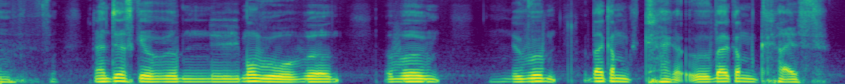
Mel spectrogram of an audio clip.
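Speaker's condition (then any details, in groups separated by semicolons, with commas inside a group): Cerebral palsy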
